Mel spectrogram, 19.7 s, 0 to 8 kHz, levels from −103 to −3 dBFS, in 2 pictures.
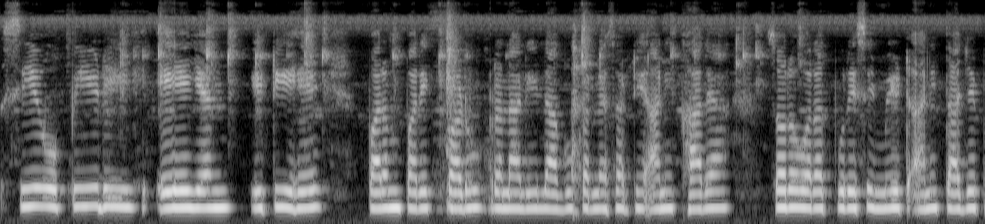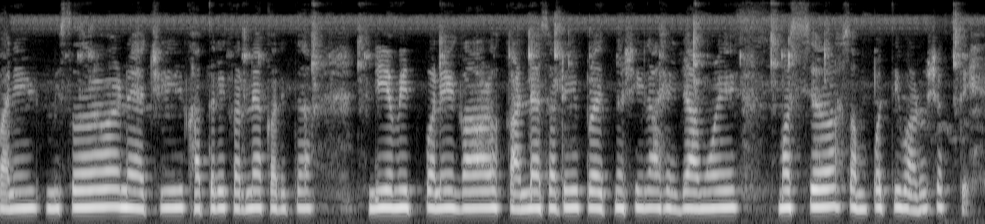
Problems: constant background noise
